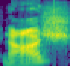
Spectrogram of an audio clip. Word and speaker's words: Naj: How do you say John? But like it's Nhoj. Naj.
